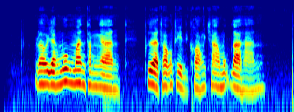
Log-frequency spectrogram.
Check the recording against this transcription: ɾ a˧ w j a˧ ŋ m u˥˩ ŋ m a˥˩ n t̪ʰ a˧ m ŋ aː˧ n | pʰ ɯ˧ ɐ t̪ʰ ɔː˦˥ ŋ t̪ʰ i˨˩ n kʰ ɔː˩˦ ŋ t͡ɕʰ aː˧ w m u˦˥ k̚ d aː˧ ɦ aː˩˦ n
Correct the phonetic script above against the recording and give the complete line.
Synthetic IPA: ɾ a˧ w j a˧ ŋ m u˥˩ ŋ m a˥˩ n t̪ʰ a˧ m ŋ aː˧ n | pʰ ɯ˥˩ ɐ t̪ʰ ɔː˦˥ ŋ t̪ʰ i˨˩ n kʰ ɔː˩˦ ŋ t͡ɕʰ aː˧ w m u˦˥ k̚ d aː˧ ɦ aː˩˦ n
